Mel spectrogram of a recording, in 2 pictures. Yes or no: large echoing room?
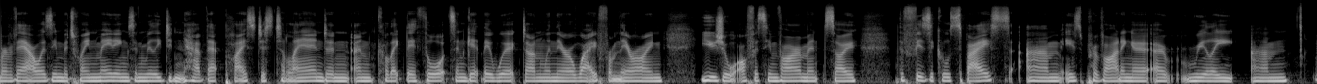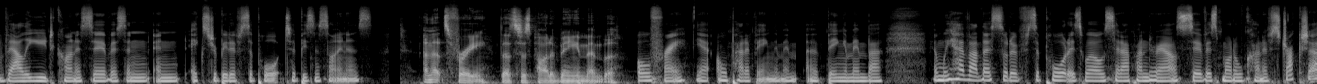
no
